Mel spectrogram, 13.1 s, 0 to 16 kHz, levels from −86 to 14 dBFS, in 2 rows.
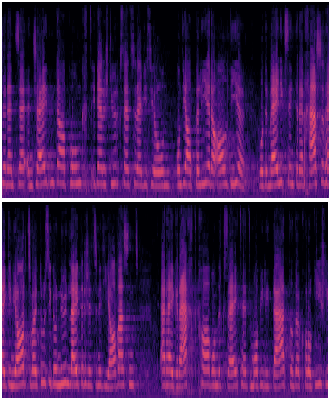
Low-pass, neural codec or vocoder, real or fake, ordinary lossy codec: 14.4 kHz; none; real; none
